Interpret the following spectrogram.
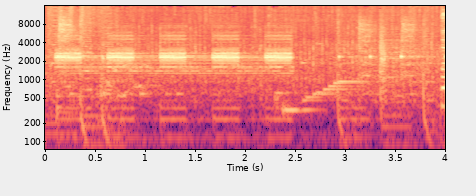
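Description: Electronic alarm beeping five times, about two beeps a second, over cartoon background music, followed by a short rising run of notes.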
